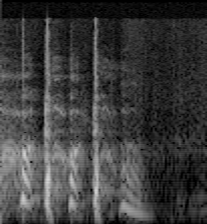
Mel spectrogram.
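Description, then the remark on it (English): A person with a tickle in the throat coughs several times in quick succession, short harsh bursts into the microphone, ending with a low throat-clearing rasp before the sound falls quiet. “I'm going to keep coughing in the mic if I don't have one.”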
